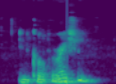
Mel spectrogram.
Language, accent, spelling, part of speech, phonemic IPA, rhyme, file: English, Southern England, incorporation, noun, /ɪŋˌkɔːpəˈɹeɪʃən/, -eɪʃən, LL-Q1860 (eng)-incorporation.wav
- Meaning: 1. The act of incorporating, or the state of being incorporated 2. The union of different ingredients in one mass; mixture; combination; synthesis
